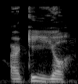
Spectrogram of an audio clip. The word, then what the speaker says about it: Arguello: Arquillo. I'm going to need a pronunciation guide on that one.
